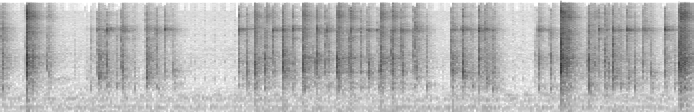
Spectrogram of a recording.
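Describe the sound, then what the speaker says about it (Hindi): Hindi text typed on a computer keyboard in the Krutidev font during an online typing test, with rapid clattering bursts of keystrokes separated by short pauses. "तो इस तरह से हमने हिंदी टाइपिंग किया"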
